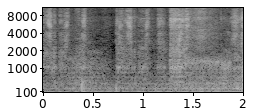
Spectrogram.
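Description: Red felt-tip marker writing on paper: faint, short scratching strokes.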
